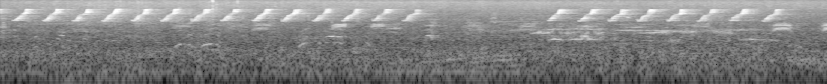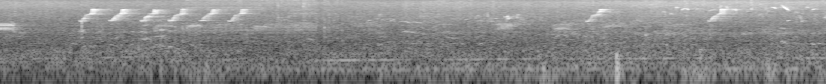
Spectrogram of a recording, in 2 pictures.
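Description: A bird singing three bouts of quick, evenly repeated high notes, about three a second, then a few single notes near the end, over a low steady rumble.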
